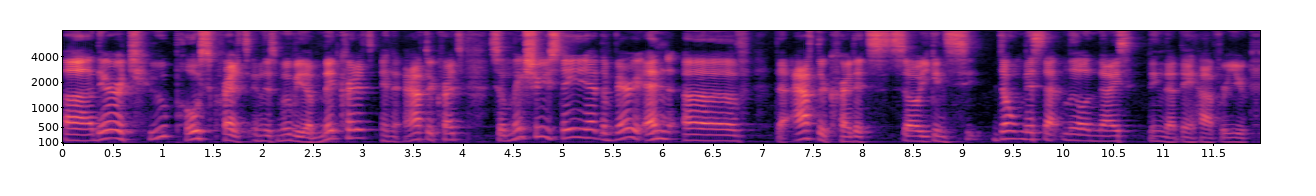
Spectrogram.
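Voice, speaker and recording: A man's voice: a little high, lively intonation, normal speed, few pauses. A young adult man giving a casual spoken movie review, chatty, earnest and upbeat.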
